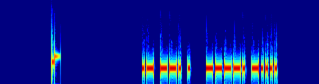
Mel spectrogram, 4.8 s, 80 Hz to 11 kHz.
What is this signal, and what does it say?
Morse code, heard as a keyed tone, about 36 wpm, 700 Hz. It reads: AGE 96
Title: Practice QSO - Exchange 3 - More Info - 35wpm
